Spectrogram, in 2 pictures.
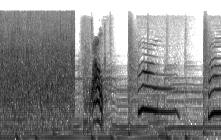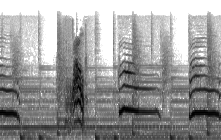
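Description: A kitten meowing six times, mixing short rising mews with longer held ones, over background music. A steady hiss fills the first second and a half before the meows begin.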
